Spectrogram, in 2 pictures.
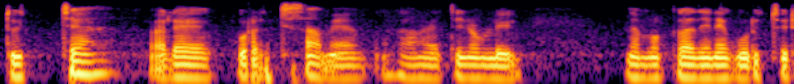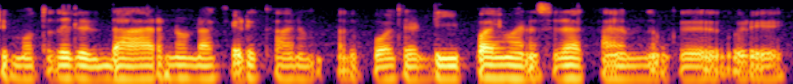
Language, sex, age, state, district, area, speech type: Malayalam, male, 18-30, Kerala, Malappuram, rural, spontaneous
